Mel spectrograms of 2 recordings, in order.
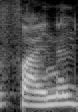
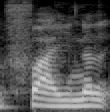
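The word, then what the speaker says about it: phenyl: कि फाइनल करने में, देखिए फाइनल जो हम प्रोनाउंस कर रहे हैं ना, वो PHAYNAL, फाइनल, इस तरीके से हम प्रोनाउंस कर रहे हैं।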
